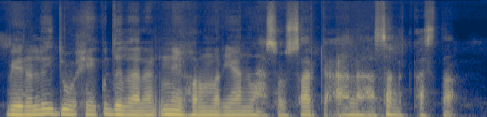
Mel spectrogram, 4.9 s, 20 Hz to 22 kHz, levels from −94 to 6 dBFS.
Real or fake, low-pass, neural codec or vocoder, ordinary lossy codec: fake; none; codec, 44.1 kHz, 2.6 kbps, SNAC; none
